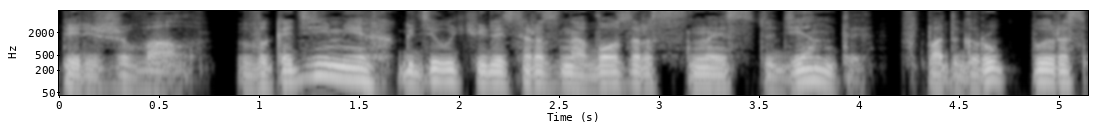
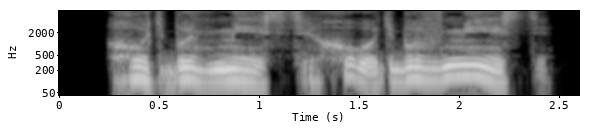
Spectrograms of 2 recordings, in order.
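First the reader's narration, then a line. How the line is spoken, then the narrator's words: Excited whisper. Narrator (Russian): взволнованно прошептал Дима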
